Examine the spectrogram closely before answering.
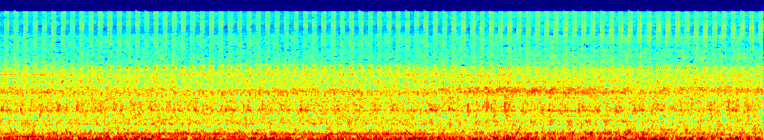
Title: Indmar MCX ticking noise at idle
